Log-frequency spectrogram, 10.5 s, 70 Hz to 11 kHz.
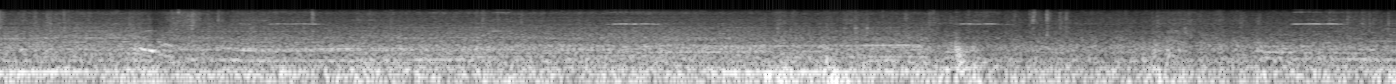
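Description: Volvo B10M bus's mid-mounted diesel engine running under way, heard from inside the bus, its note shifting and sliding in pitch as it pulls. A short high beep recurs about every two and a half seconds.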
